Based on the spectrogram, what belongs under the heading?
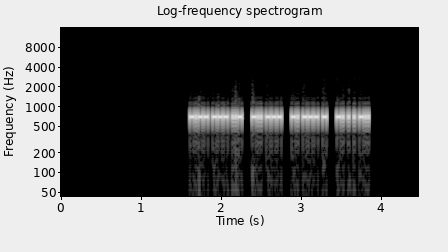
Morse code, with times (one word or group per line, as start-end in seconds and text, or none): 1.6-2.3 YOU
2.4-2.8 DO
2.9-3.3 NOT
3.4-3.8 NEED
